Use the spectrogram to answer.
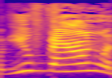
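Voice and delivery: high, loud cry of amazement; thrilled shouting. Retold or imitated. Wife reacts to husband's find, thrilled and shouting. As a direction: mimic a wife erupting with excitement. Wife's excited reaction acted out.

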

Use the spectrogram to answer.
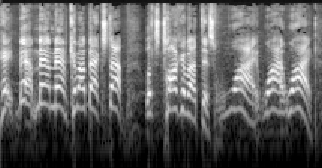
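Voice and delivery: high, urgent calling out; mock pleading call to come back; calling after her. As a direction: call after a woman who's running off.

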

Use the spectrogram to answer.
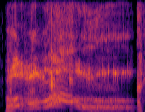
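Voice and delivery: long, high whoop of a mock drunk; drunk idiot tourists. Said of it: "a group of those drunk idiots".

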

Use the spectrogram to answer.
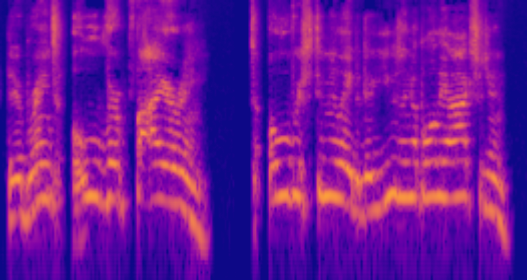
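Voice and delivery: excited. Real, not acted. Emphatic explanation, voice rising high.

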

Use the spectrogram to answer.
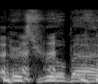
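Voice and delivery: slow, high and pained, a bit hammy; gravely ill Tony Romo. Pretend. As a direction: moan it like you can barely breathe. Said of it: "Your Tony Romo voice".

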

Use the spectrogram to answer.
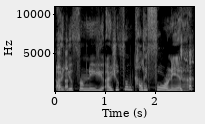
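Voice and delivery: high, mock-polite asking voice; imitating questioners. Imitating people who politely guess where he's from, high and mocking. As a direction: pitch it up like a too-polite stranger.

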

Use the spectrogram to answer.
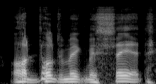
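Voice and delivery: high-pitched mock French accent; Jose Gutierrez. French chef begged to say it, mock French protest. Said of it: "in a French accent".

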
